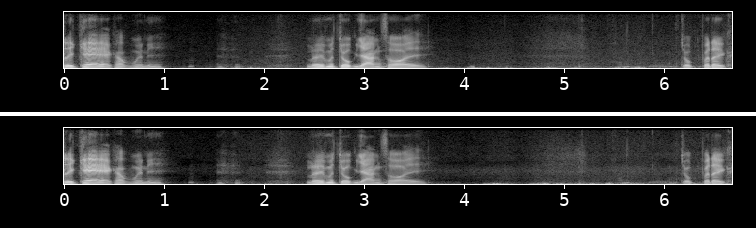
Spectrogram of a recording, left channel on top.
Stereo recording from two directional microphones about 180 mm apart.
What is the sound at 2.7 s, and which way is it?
Speech, 20° left (ahead or behind).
